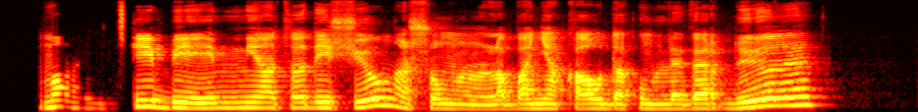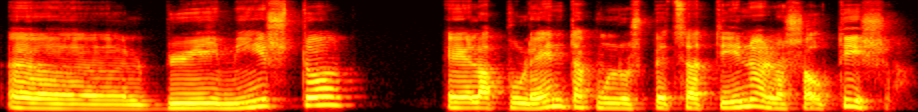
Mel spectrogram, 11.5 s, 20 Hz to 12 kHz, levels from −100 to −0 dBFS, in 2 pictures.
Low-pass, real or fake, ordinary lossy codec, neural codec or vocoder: none; real; none; none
